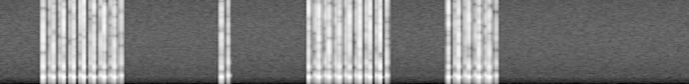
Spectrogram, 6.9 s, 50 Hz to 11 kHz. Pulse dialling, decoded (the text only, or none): 8 1 8 5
